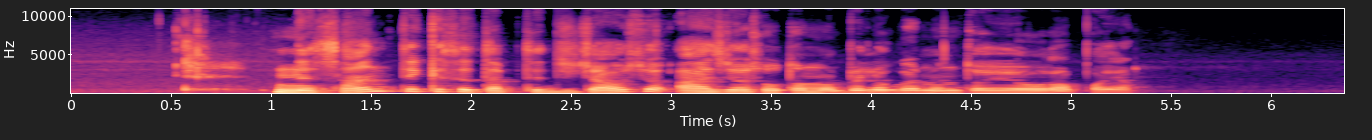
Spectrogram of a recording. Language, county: Lithuanian, Kaunas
